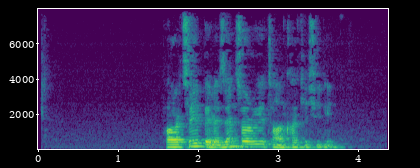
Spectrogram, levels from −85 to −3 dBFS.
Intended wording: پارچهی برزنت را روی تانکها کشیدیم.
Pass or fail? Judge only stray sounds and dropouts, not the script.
pass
